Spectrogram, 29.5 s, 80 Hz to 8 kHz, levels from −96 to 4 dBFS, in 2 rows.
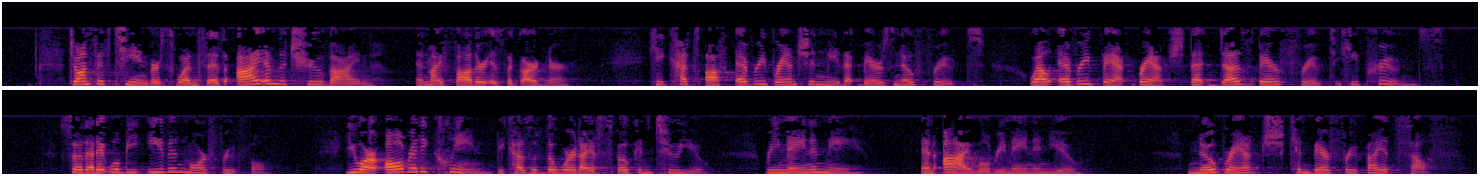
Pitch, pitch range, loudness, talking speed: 240 Hz, 225-260 Hz, -39 LUFS, 150 wpm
